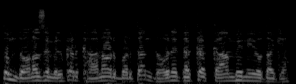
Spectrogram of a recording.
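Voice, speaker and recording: A man's voice: fairly high pitch, fast, breathy edge, no room sound, clean studio sound, distant mic. A man voicing a fed-up, stern adult son with a curt, reproachful manner in a family cartoon. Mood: angry. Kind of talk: Hindi family cartoon voice acting.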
